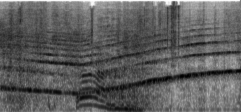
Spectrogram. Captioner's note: radio chirps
